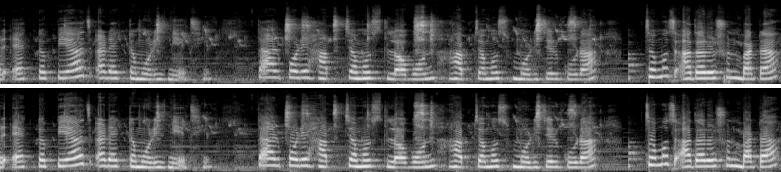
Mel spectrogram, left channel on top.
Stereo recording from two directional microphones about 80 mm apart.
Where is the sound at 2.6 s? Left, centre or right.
Right.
